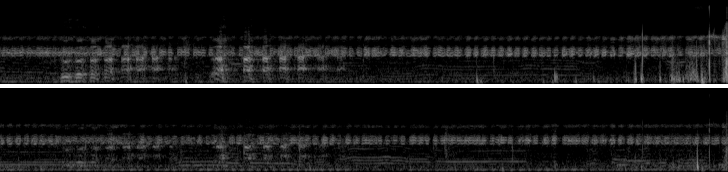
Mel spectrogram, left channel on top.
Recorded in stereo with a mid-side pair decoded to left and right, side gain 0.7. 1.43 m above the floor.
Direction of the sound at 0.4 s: 70° left.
